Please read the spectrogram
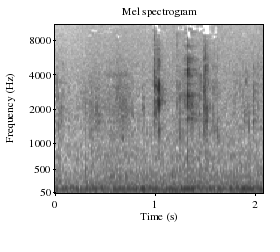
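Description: A few faint, short mouth clicks over a low steady hum during a pause in talking.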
